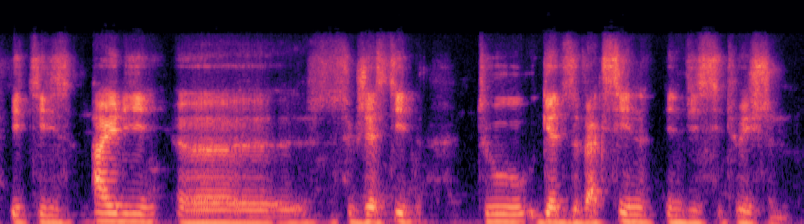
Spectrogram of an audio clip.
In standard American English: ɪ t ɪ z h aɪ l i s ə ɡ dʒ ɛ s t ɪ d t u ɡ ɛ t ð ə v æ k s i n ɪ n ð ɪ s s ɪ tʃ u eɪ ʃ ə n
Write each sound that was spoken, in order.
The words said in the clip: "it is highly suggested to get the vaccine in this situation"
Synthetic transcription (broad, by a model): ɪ t ɪ z aɪ l i s ə ɡ dʒ ɛ s t ɪ d t u ɡ ɛ t ð ə v æ k s i n ɪ n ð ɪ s s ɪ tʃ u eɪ ʃ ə n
